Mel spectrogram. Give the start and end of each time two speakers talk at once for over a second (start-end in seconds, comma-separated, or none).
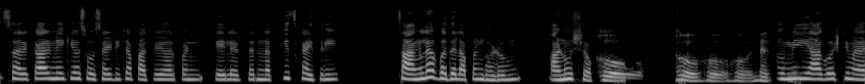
none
